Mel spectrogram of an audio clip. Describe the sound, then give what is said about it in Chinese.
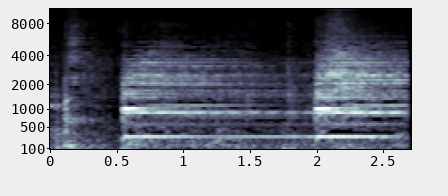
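A bell is struck twice in a Beijing stage drama. Each quiet strike leaves a sustained, humming tone that slowly decays. No voices are heard. “钟响了”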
